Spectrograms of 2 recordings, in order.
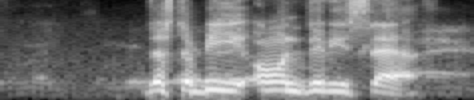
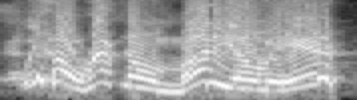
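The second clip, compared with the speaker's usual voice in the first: going off on her; 6 semitones higher, 4 dB louder than usual. Retold or imitated. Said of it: "Here's why I'm about to go off on her".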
